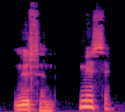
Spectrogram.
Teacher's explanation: This is written M-U and U with the umlaut, the two little dots above the U, S-S-E-N. Now this double S makes the U sound shorter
